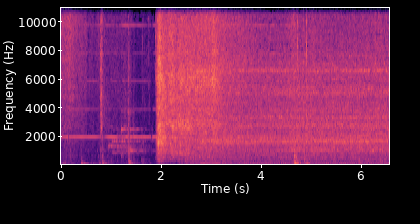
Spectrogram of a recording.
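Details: Mitsubishi L200 Series 5 2.4 DI-D diesel after fuel filter change, primed by hand bulb until hard: a few clicks, brief crank, then catches cleanly into steady tick-over; normal start after filter job.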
